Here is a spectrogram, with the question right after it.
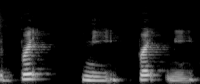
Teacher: the vowel sound and the n Sound cancel out the T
